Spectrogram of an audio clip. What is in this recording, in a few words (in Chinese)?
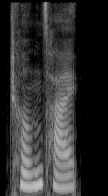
"成才", Chinese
